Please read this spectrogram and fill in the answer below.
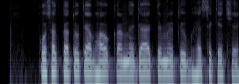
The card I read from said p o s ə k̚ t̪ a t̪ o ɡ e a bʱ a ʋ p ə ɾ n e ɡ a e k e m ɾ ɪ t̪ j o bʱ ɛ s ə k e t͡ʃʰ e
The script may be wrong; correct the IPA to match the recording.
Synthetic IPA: p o s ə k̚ t̪ a t̪ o k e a bʱ a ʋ k ə ɾ n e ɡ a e k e m ɾ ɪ t̪ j u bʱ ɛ s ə k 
